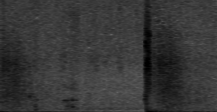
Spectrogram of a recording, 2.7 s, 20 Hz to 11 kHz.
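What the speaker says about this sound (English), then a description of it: "Oh, I got hit by a mortar." A mortar shell explosion in the ARMA 3 military shooter game, one sharp blast near the middle over a steady rumbling battlefield background, with no talk.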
